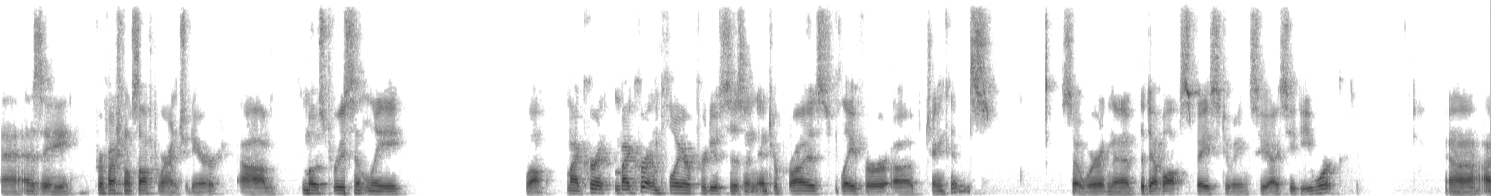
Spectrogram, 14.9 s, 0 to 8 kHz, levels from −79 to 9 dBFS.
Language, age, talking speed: English, 20-39, 130 wpm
